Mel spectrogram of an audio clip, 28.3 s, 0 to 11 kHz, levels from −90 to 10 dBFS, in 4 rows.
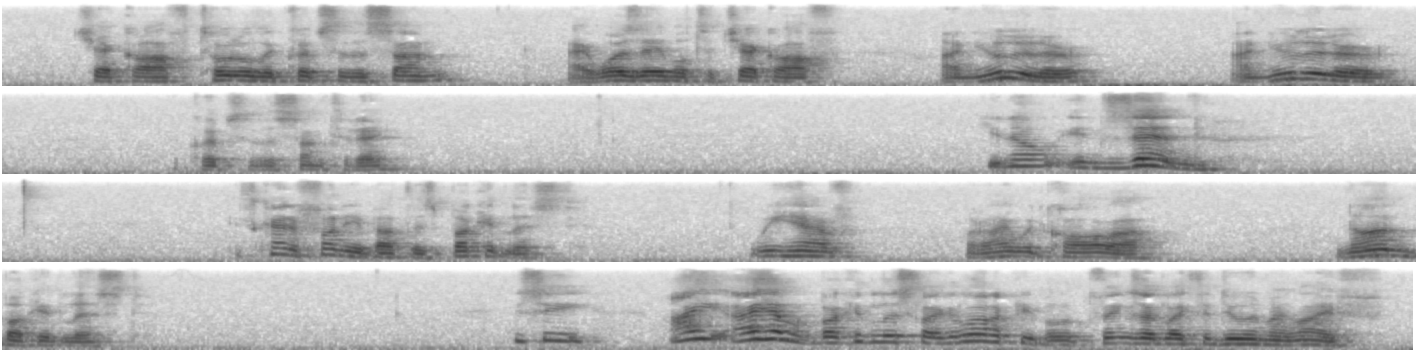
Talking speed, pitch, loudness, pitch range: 130 wpm, 130 Hz, -20 LUFS, 110-160 Hz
